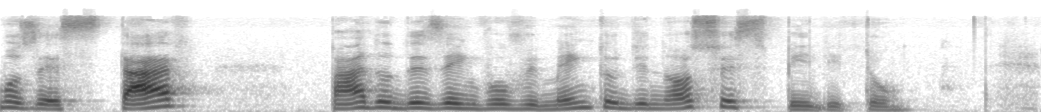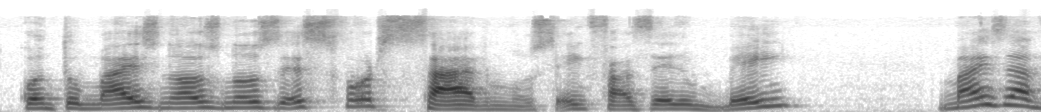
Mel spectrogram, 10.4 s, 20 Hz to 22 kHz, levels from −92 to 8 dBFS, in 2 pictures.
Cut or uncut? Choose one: uncut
